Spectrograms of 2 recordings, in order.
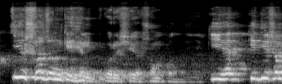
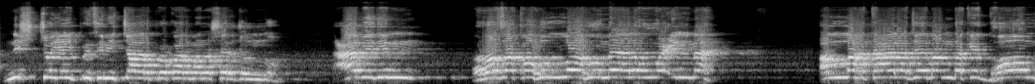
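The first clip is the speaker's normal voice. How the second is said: full-force preaching; 8 semitones higher than usual. Acted. Preacher drilling the gathering in a hadith, full-force preaching. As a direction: preach it out, calling for answers.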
